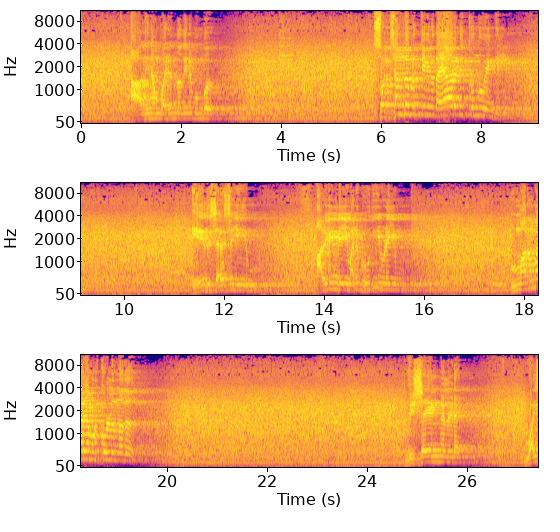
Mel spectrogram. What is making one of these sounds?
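A middle-aged man speaks calmly in short phrases, close by, with long pauses between them.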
